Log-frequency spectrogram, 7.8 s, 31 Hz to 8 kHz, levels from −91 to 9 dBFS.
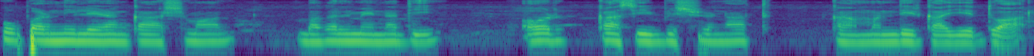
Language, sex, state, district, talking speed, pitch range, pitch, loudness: Hindi, male, Mizoram, Aizawl, 130 wpm, 130-145 Hz, 140 Hz, -22 LUFS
